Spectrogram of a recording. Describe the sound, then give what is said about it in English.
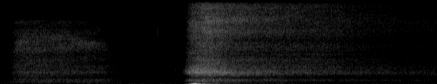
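A deep breath taken alone: a soft inhale of about a second, a short pause with a few small clicks, then a louder, gusty exhale that slowly fades away. “So let's just take a deep breath right here,”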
